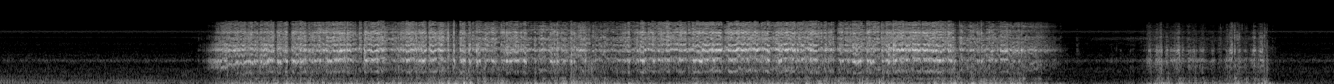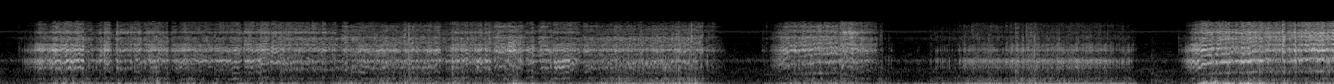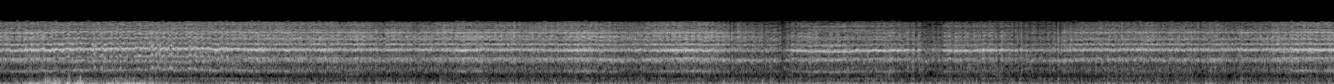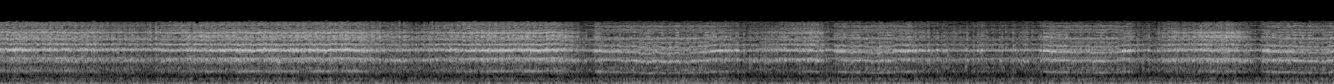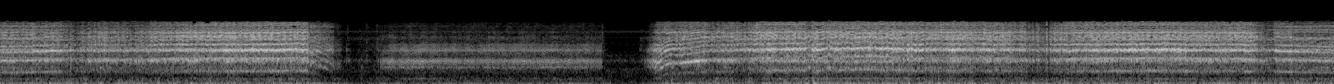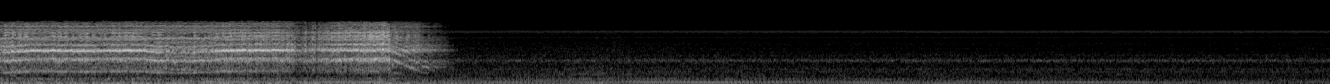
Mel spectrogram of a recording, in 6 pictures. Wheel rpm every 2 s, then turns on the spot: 10, 130, 170, 160, 150, 20, 30, 70, 90, 80, 50, 30, 70, 160, 160, 170, 160, 160, 160, 170, 160, 160, 160, 160, 160, 160, 160, 160, 50, 40, 150, 160, 160, 160, 160, 50, 0, 0, 0, 0.
10-12 22-24 56-58 70-72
